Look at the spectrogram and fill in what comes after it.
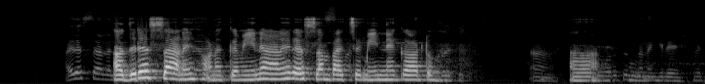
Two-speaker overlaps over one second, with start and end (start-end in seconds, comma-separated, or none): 1.2-4.4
